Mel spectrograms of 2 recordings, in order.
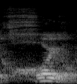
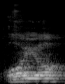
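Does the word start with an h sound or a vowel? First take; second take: h sound; vowel. First: The word begins with an h sound. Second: The word begins with a plain vowel. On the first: This is how New Mexicans said it then. "they say hoyo in New Mexico" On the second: This is the standard Spanish form. "Or hoyo"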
